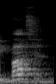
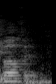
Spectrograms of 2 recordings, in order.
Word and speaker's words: Jimmy Buffett: __ ] is Jimmy Buffett I said Jimmy Buffett that's how you say it I thought it was Jimmy Buffet so so I was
